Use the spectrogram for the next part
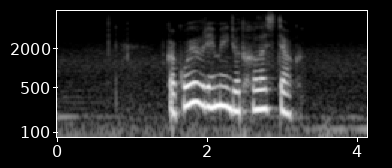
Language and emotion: Russian, neutral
